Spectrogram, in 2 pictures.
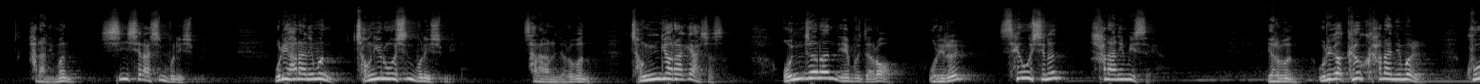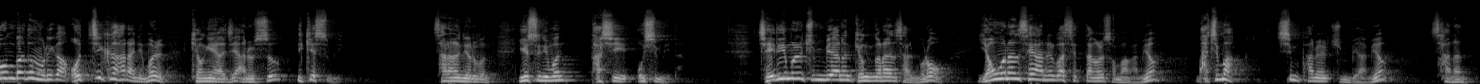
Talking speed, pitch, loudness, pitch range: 315 characters per minute, 190 Hz, -26 LUFS, 140-235 Hz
